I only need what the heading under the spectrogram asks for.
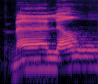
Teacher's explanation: Kemudian idgham bi gunnahnya belum ada gunnahnya. Malau, masukkan ke rongga hidung. Malau, idgham bi gunnah.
